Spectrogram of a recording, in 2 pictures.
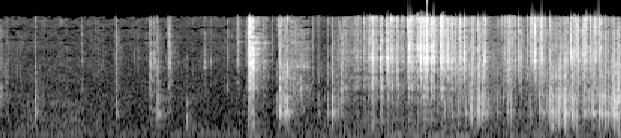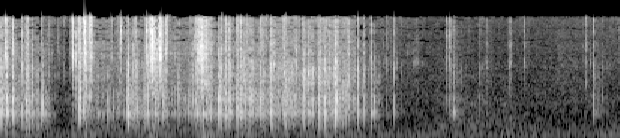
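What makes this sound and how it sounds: A utility knife blade scrapes small cubes off a solid, dusty, palm-sized pink dry soap bar held in the hand, cutting along scored lines. Sharp, bright crunches and crackles come in quick bursts, with two longer stretches of dense scraping between quieter gaps.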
